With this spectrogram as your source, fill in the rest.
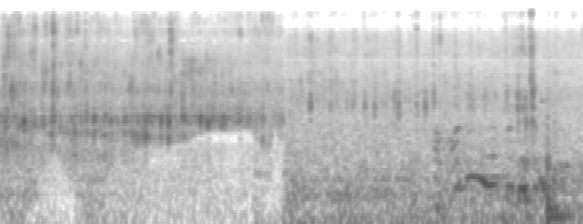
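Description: Hot liquid pours into a plastic cup with a trickling splash.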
